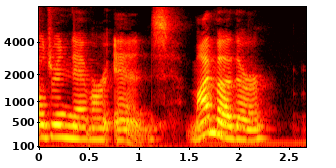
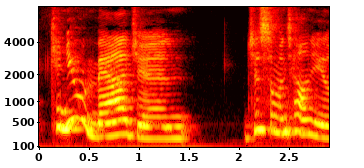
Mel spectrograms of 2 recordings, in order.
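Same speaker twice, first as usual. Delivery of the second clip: normal talking voice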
